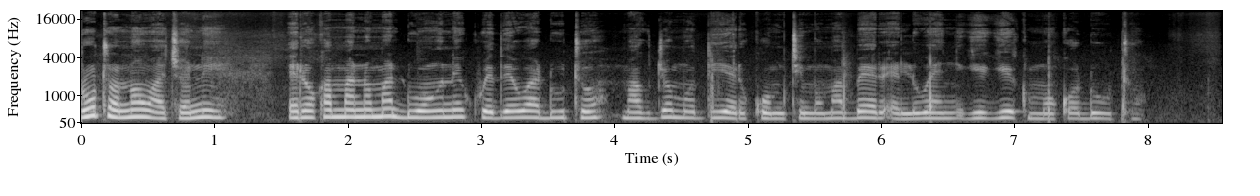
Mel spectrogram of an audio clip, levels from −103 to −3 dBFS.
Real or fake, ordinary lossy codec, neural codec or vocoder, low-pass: real; none; none; none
